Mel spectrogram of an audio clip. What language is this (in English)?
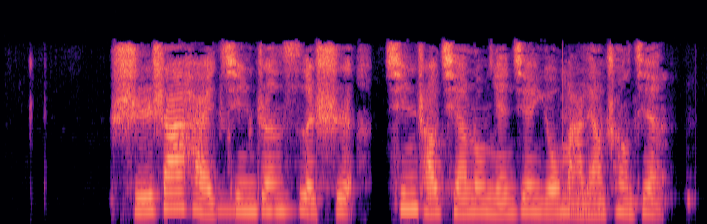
Chinese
